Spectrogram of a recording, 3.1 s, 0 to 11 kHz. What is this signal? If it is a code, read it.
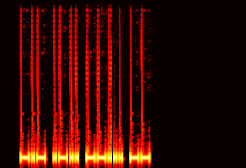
Morse code, heard as a keyed tone, about 34 wpm, 700 Hz. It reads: KL7M
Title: DXCC-100 Call Signs - 4 Characters - Repeated 3x - 35wpm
